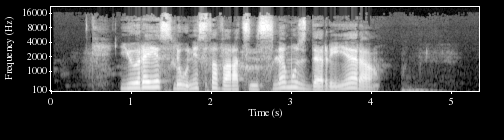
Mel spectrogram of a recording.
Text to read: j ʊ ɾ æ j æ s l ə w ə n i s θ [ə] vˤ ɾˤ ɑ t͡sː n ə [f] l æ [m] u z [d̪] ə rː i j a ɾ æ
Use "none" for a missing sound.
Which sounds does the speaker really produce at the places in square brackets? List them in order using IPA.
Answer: ɑ, s, m, d̪

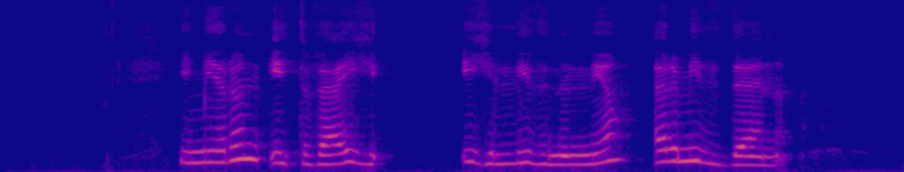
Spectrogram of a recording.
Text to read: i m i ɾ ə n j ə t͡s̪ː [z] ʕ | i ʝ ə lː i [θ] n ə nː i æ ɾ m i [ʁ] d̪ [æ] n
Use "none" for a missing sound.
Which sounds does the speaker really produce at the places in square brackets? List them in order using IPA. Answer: v, ð, ð, æ

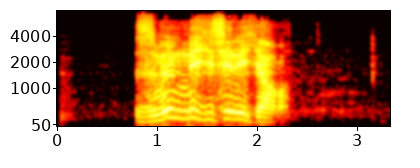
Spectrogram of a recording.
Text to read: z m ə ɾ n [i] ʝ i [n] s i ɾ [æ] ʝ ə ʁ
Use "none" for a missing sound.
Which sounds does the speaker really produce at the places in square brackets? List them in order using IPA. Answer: i, none, i

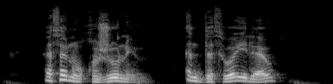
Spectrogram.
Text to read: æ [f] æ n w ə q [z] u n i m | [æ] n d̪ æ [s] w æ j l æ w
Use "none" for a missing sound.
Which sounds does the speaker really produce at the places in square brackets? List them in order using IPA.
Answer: θ, ʒ, æ, θ

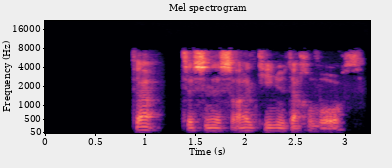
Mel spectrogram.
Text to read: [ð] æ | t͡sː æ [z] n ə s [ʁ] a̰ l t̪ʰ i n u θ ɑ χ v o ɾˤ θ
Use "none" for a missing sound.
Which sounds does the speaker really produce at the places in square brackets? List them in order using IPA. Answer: θ, s, ʁ

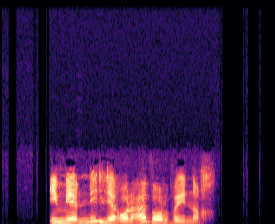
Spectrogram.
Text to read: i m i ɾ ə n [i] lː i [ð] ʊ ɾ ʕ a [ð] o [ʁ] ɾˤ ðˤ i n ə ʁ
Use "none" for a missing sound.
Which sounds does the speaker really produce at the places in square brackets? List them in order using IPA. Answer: i, ʁ, ð, none

